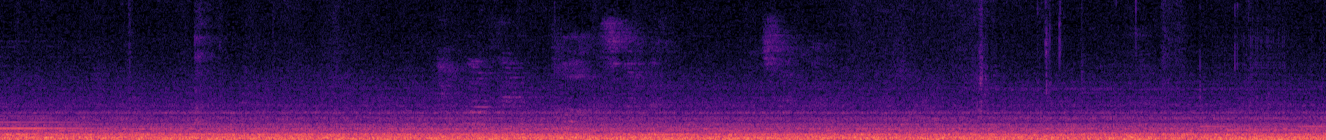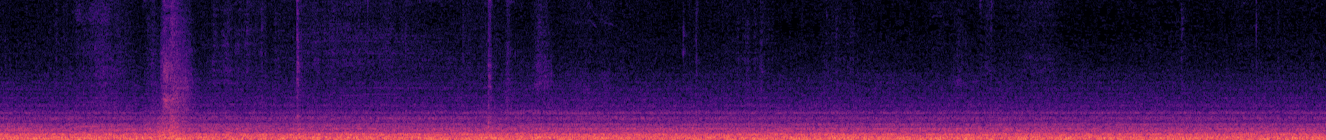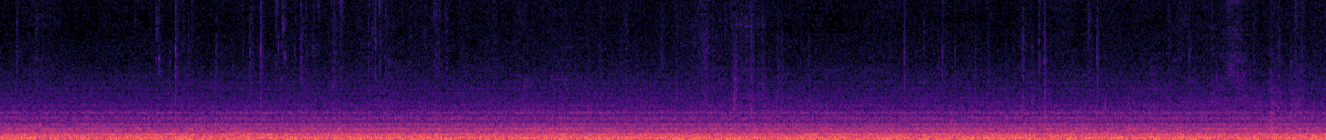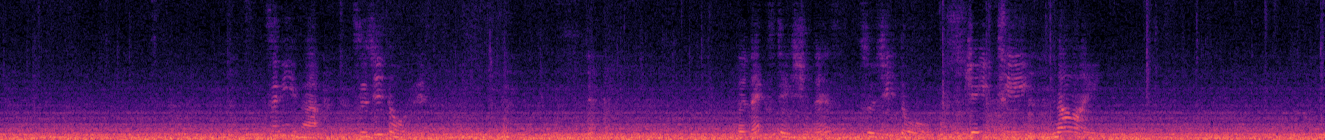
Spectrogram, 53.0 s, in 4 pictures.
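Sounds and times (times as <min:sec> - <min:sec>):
train interior rumble and hum: 0:00.0 - 0:53.0.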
